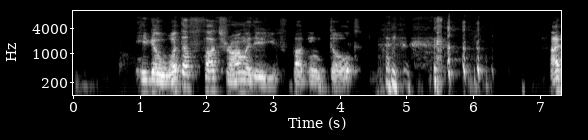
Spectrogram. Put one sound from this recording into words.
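A bearded man talks calmly over an online call.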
